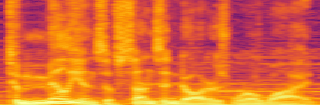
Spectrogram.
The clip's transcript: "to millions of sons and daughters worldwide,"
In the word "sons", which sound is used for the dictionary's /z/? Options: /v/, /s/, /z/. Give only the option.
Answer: /z/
